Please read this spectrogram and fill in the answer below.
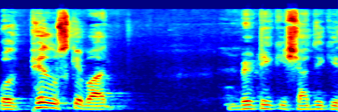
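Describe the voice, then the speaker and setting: A man talks at medium pitch in a normal speaking voice. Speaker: Islamic preacher. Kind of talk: religious sermon (bayan) on marriage customs.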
